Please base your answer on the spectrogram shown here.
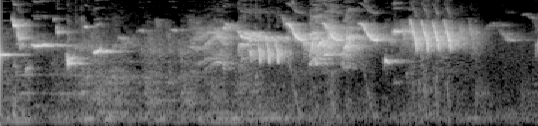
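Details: Canary singing a distinctive cengkok song: scattered whistled notes and slurs at first, then a loud, dense warbling trill that climbs higher before trailing off into quiet.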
